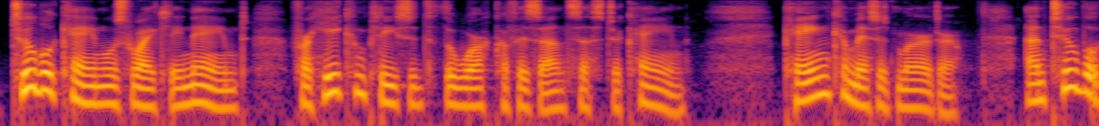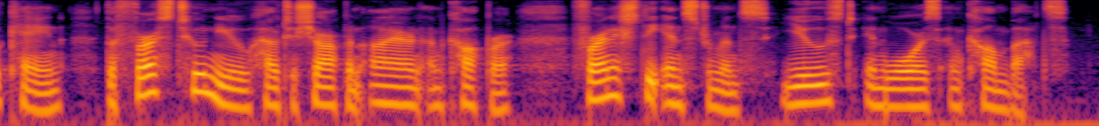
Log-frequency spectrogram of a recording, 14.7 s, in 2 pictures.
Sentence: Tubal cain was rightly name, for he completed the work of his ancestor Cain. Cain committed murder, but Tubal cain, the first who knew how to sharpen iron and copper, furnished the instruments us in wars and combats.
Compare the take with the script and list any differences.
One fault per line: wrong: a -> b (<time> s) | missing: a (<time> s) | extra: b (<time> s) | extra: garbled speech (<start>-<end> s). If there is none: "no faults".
wrong: name -> named (1.2 s)
wrong: but -> and (6.8 s)
wrong: us -> used (12.5 s)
